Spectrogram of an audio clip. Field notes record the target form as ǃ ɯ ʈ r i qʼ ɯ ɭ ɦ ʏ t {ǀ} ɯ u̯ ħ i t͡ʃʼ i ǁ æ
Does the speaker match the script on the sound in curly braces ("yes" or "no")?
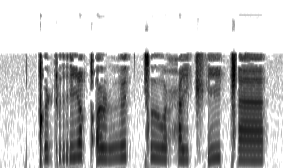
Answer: yes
